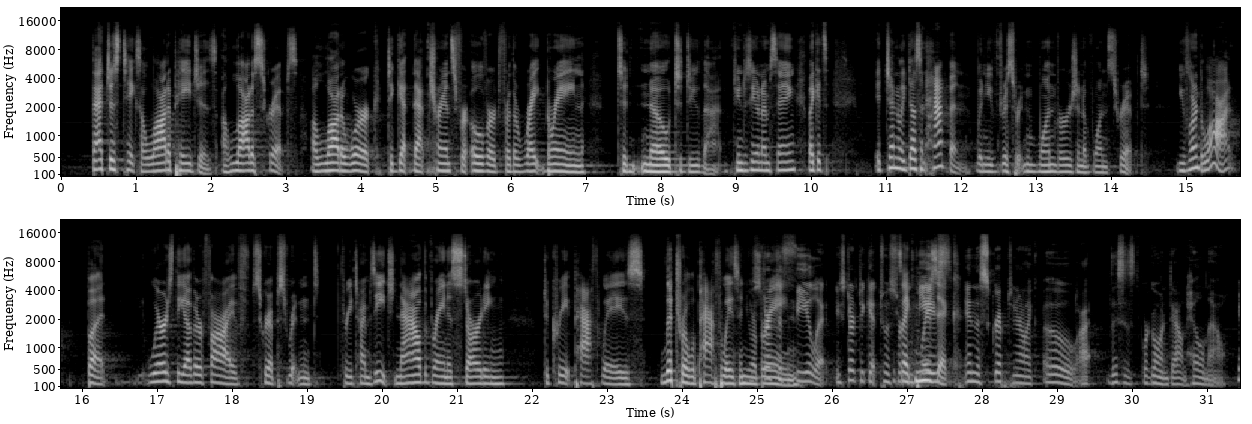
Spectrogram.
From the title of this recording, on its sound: LIVE Q&A From The SLO Film Festival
